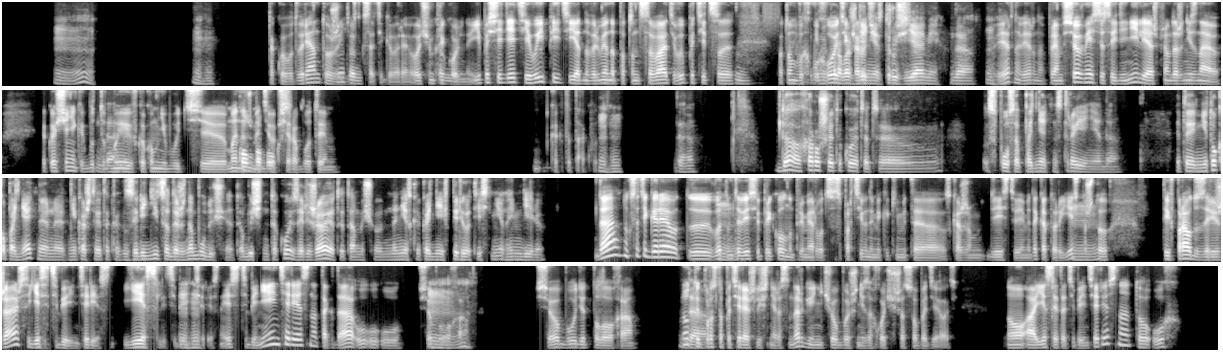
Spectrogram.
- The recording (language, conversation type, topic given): Russian, unstructured, Что помогает вам поднять настроение в трудные моменты?
- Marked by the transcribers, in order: other background noise; alarm; tapping; laughing while speaking: "Да-да"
